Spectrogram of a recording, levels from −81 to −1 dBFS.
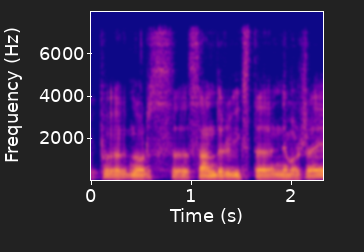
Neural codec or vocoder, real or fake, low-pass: none; real; 7.2 kHz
